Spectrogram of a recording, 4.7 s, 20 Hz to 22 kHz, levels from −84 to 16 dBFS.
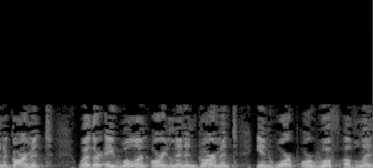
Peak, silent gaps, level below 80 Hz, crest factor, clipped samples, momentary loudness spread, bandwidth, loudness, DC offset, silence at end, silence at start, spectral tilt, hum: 0 dBFS; none; -60 dBFS; 16 dB; under 0.1%; 6 LU; 8.8 kHz; -17 LUFS; under 0.1%; 0 s; 0 s; -5 dB/octave; none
